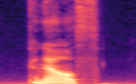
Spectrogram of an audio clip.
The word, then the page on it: canals: American English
